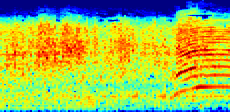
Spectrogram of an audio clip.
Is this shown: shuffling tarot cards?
no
